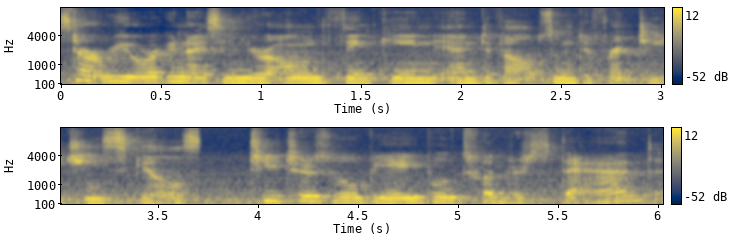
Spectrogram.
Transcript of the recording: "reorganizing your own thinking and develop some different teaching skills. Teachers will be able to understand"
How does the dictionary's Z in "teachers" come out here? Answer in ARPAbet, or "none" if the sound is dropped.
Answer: Z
